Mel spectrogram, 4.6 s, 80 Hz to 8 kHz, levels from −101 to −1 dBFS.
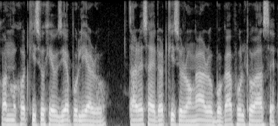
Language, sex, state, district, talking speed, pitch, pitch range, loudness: Assamese, male, Assam, Kamrup Metropolitan, 195 wpm, 110 Hz, 105-115 Hz, -13 LUFS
